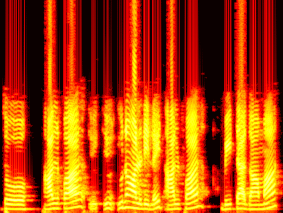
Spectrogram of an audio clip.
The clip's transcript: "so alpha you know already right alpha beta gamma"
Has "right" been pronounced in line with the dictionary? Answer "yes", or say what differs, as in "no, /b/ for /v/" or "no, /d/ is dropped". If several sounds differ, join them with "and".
no, /l/ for /ɹ/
